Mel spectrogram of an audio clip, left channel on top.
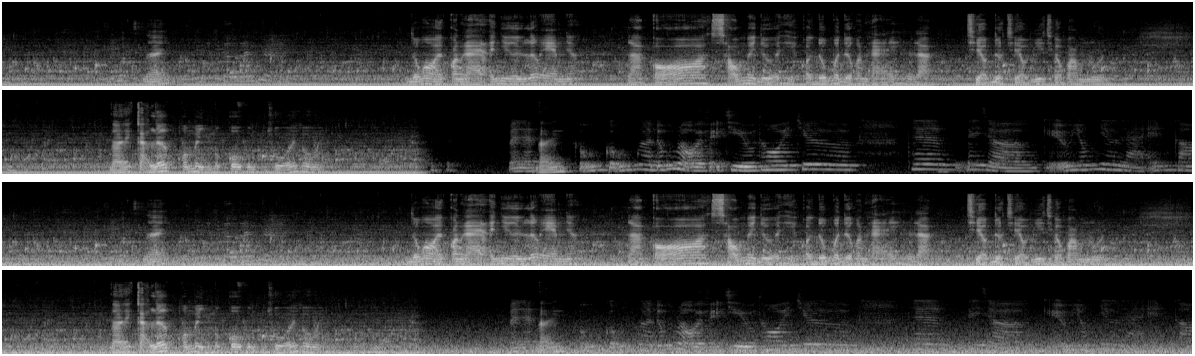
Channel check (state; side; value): noise; right; rumble, 5 dB below the sound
